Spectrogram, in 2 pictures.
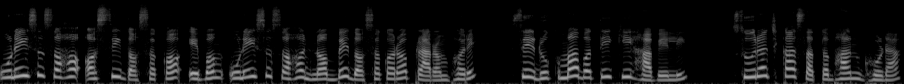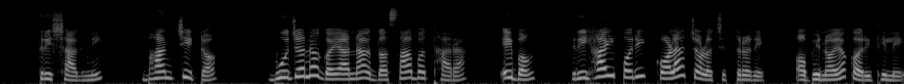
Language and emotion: Odia, neutral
